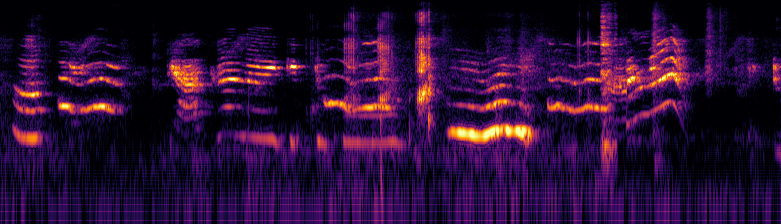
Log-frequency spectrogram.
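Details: Talking green ringneck parakeet on a mobile phone indoors: a quick series of high, bending, speech-like syllables, some drawn out and wavering, with brief pauses between phrases.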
